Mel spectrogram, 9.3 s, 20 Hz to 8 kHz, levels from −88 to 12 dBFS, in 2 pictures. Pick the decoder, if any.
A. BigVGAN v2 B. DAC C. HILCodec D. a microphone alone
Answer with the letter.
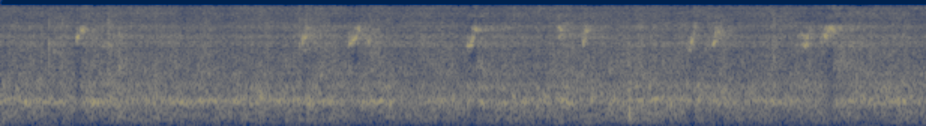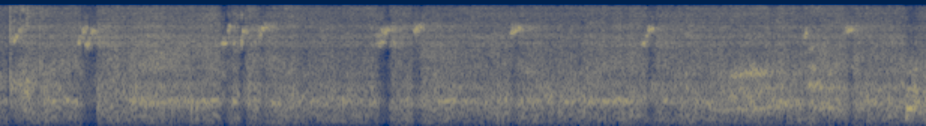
C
